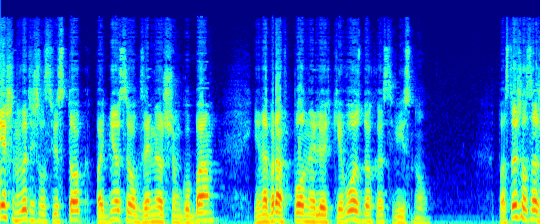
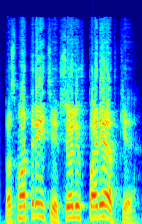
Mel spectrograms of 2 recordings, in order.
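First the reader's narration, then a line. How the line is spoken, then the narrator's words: Strained shout. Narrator (Russian): напрягая голос, крикнул он матросу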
